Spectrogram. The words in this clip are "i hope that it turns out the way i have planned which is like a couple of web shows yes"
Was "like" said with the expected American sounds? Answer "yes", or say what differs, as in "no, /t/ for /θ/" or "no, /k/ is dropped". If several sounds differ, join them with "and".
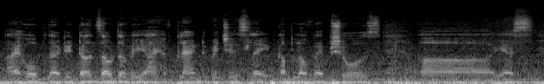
no, /k/ is dropped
